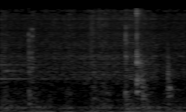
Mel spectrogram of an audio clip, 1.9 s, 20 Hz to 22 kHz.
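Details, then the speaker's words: Dual 1209 turntable with built-in amplifier (HS50), with a non-original switch: quiet irregular ticks and clicks over faint low hum as the automatic changer acts on its own; worn auto-change mechanism needs an overhaul. "The automatic system appears to be. Oh, we got bad noises."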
